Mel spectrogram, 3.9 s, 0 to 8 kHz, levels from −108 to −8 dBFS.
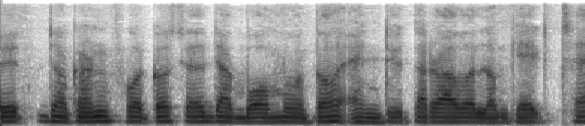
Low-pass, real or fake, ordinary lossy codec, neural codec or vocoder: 7.2 kHz; fake; none; codec, 16 kHz, 1.1 kbps, Voila-Tokenizer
